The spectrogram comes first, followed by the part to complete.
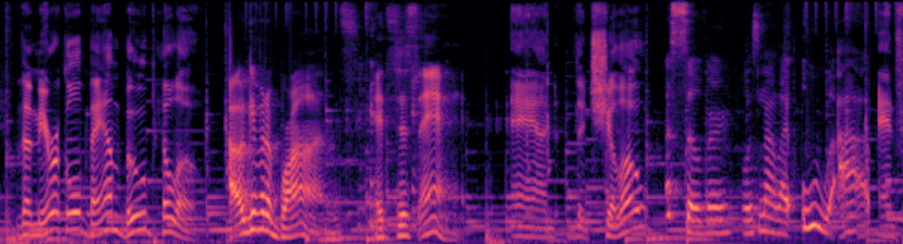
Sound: laughter

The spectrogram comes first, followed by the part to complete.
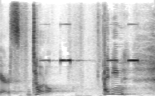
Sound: timer beeps

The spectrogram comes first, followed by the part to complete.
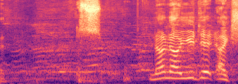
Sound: off-mic

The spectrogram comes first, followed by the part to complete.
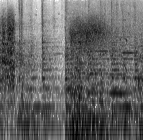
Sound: flames whoosh

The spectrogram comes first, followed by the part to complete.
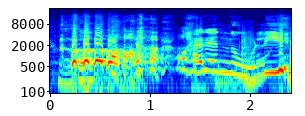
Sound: haha

